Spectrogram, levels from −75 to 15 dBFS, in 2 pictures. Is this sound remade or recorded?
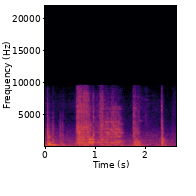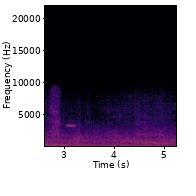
remade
